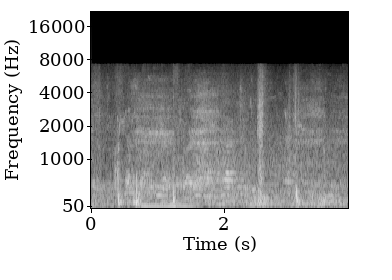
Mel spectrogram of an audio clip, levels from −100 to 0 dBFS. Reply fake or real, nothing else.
real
